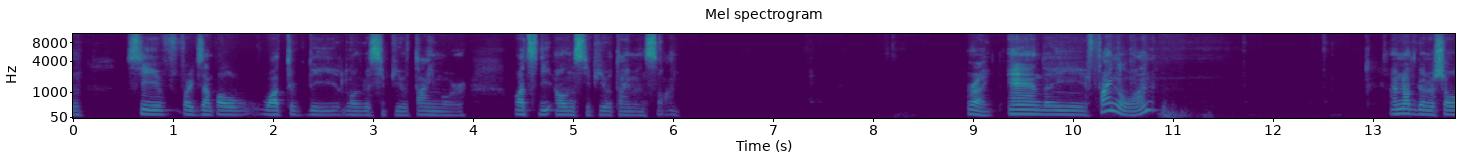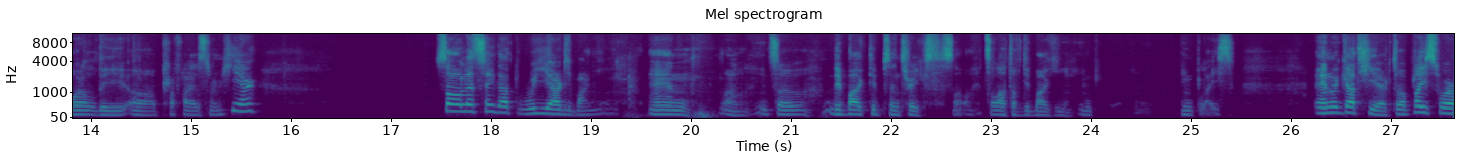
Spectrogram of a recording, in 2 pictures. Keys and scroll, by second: 10.6 alt+Home, 11.1 Left, 13.0 Return.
